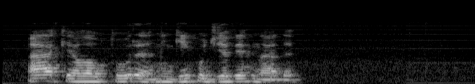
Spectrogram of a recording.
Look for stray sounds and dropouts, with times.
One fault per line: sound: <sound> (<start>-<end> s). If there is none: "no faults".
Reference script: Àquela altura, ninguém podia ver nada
no faults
